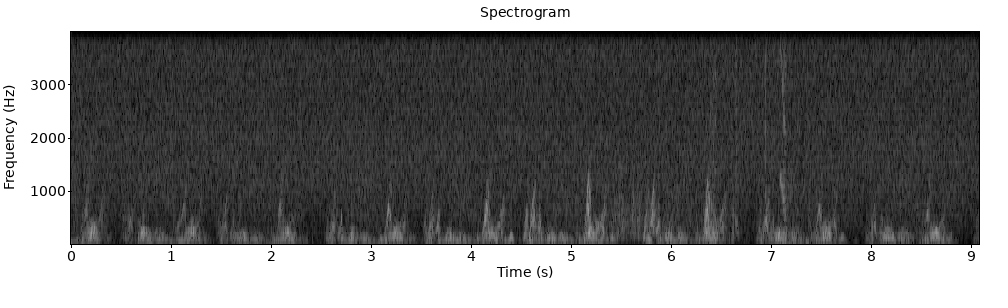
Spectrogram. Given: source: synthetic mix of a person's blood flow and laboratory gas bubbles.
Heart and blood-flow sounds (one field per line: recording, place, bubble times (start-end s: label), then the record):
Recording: Doppler ultrasound of blood flow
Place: precordium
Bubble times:
6.38-6.48 s: bubbles
6.58-6.71 s: bubbles
6.92-6.99 s: bubbles
7.08-7.21 s: bubbles
From the record:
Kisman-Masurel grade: 211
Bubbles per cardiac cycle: several, 3 to 8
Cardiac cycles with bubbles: 1 to 10%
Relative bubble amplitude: barely perceptible (0.100 to 0.250)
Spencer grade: 1 (occasional bubble signal discernible with the cardiac motion signal, with majority of cardiac periods free of bubbles)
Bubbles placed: anywhere in the cardiac cycle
